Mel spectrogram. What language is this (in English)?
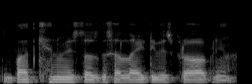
Kashmiri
